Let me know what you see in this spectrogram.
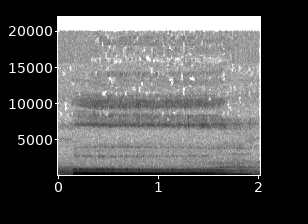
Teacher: जब किसी स्वर का उच्चारण बहुत लंबा हो तो इसे प्लुत स्वर कहते हैं, जैसे ओम। ओम के उच्चारण में मध्य स्वर बहुत लंबा हो जाता है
